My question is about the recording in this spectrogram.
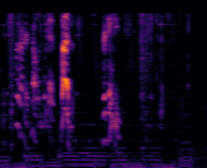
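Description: Background music with sustained notes, with a few light taps of a knife on a cutting board.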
